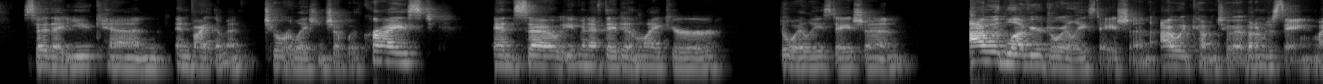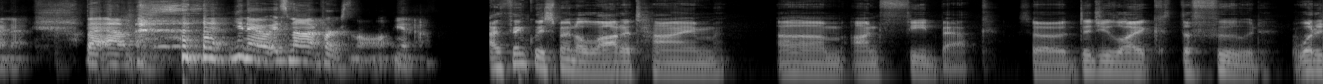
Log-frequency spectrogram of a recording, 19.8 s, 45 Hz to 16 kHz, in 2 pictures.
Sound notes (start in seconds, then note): 11.0 laughing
